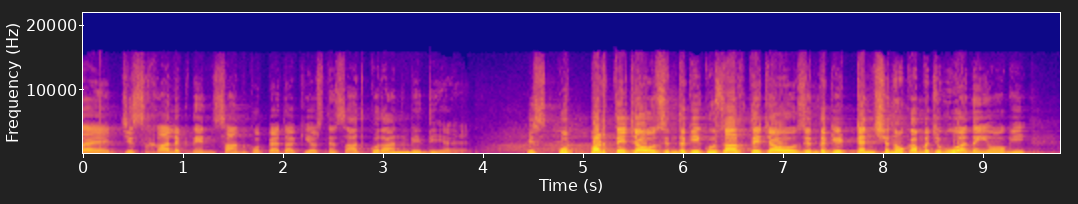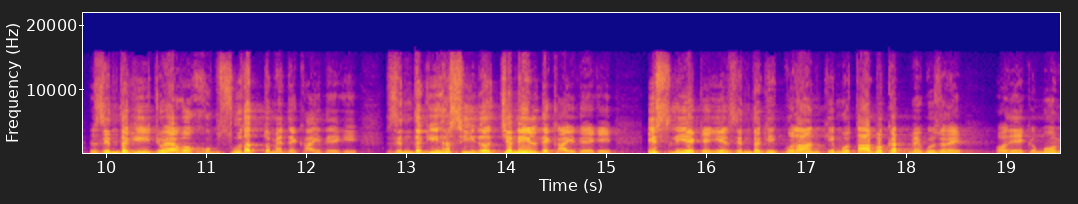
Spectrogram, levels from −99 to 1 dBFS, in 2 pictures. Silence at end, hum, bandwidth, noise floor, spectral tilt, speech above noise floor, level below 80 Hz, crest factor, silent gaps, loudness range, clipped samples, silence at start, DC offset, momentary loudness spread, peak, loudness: 0 s; none; 16 kHz; -45 dBFS; -5 dB/octave; 30 dB; -54 dBFS; 14 dB; none; 10 LU; under 0.1%; 0 s; under 0.1%; 15 LU; -2 dBFS; -15 LUFS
